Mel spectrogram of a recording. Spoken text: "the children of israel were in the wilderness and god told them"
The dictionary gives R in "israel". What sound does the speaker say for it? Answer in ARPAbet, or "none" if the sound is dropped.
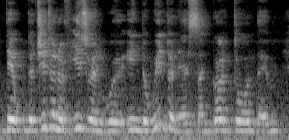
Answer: R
